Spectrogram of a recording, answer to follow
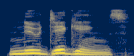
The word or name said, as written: new diggings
